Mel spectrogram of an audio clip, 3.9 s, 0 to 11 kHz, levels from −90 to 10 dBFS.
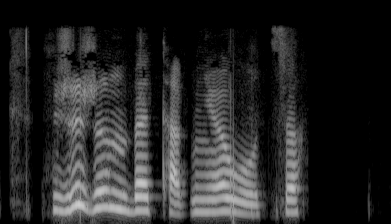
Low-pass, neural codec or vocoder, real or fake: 7.2 kHz; none; real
